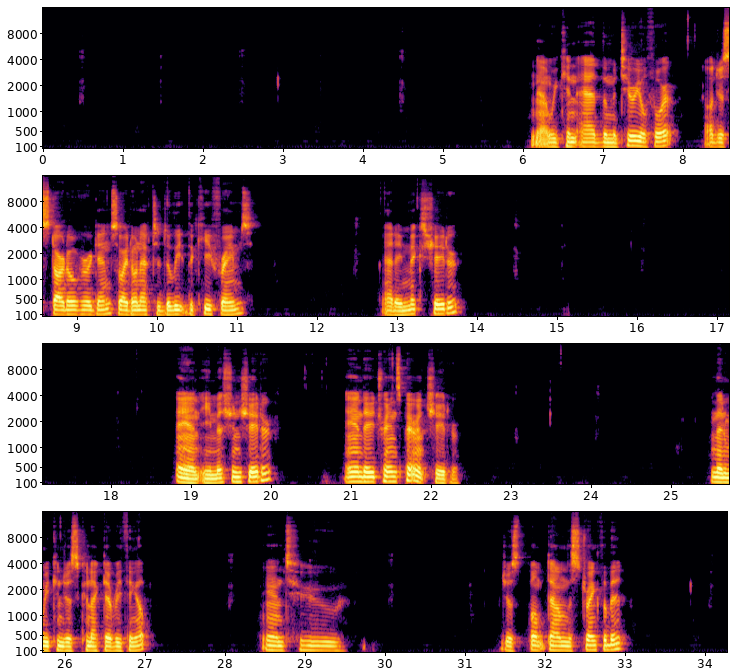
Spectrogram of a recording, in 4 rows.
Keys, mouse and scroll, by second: 1.2 shift+a, 3.8-5.3 drag, 11.6-13.0 drag, 11.8 x, 12.2 shift+a, 13.6-14.9 middle drag, 17.8 shift+a, 21.2 shift+a, 24.1 click, 24.5 f, 25.2-26.2 drag, 26.7 f.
